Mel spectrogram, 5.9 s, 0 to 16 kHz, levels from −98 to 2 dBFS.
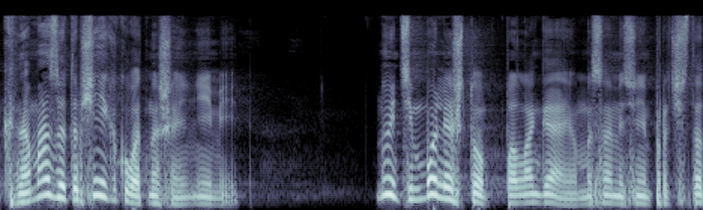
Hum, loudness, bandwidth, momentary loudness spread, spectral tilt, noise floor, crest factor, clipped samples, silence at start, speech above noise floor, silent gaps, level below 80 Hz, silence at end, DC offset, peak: none; -16 LUFS; 12.5 kHz; 10 LU; -5.5 dB/octave; -68 dBFS; 16 dB; under 0.1%; 0.05 s; 53 dB; none; -54 dBFS; 0 s; under 0.1%; 0 dBFS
